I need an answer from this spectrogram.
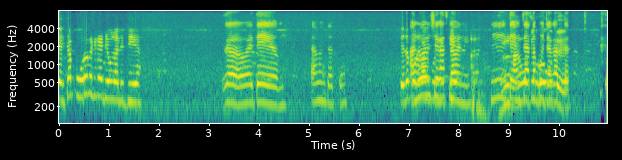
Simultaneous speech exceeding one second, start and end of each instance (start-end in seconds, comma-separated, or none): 7.1-10.2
